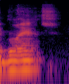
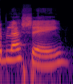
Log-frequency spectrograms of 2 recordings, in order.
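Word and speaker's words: Blaché: Blas she is BL you have to say it with the oent gra BL say blanch because that's what it's how it's spelled that's how just how it looks You are not alone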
